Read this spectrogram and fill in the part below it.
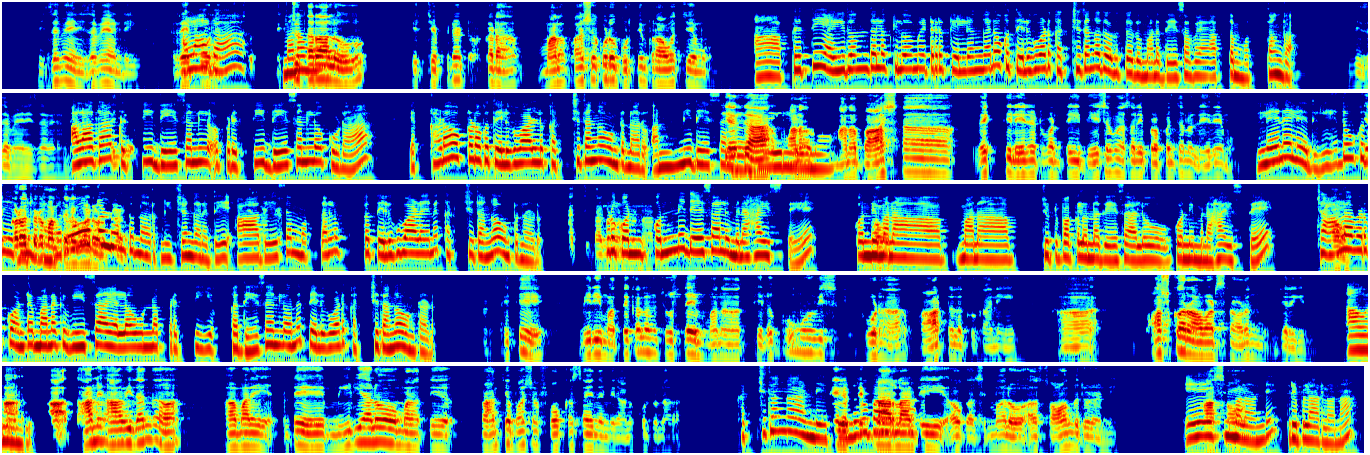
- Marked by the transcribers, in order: in English: "నెక్స్ట్, నెక్స్ట్"; in English: "వీసా అలౌ"; other background noise; in English: "మూవీస్‌కి"; in English: "ఆస్కార్ అవార్డ్స్"; in English: "మీడియాలో"; in English: "ఫోకస్"; in English: "సాంగ్"; in English: "సాంగ్"
- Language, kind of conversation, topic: Telugu, podcast, మీ ప్రాంతీయ భాష మీ గుర్తింపుకు ఎంత అవసరమని మీకు అనిపిస్తుంది?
